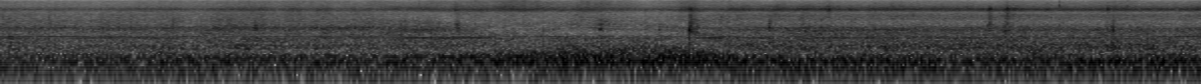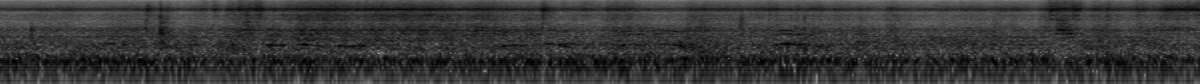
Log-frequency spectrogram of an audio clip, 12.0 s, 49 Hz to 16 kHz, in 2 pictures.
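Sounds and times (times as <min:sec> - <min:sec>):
fire rushing: 0:00.0 - 0:12.0
sharp cracks and pops: 0:04.9 - 0:12.0.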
